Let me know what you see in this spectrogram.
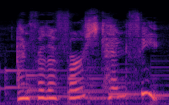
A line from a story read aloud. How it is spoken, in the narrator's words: Tigger said happily to himself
